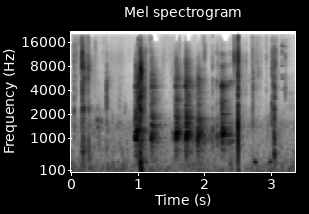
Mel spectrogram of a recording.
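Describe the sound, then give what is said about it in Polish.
A brittle lump of resin, used as a lacquer ingredient, being split apart, with a run of dry crackles and crunches and one sharp, loud snap near the end. No one speaks. “To jest żywica. Mm. I do czego ona? To jest do, do składnik lakieru. Jak się przełupie,”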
